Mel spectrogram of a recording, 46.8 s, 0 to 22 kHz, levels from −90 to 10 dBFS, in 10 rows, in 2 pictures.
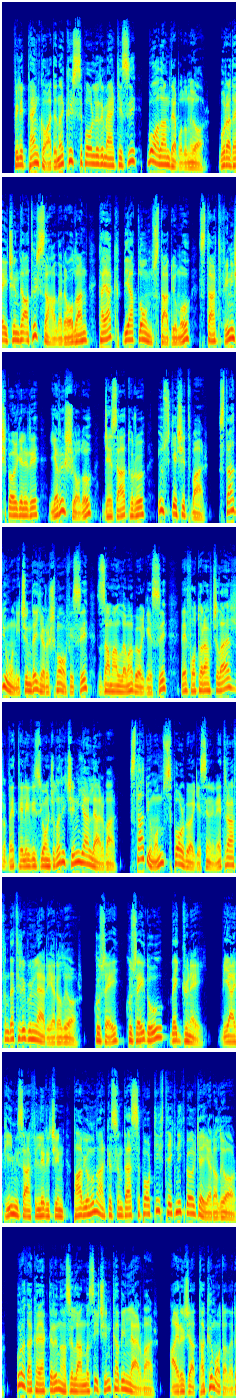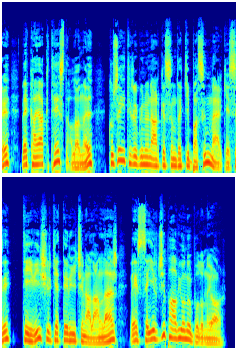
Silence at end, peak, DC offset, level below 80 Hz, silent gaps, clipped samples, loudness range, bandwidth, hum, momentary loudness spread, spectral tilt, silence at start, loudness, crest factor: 0.25 s; 0 dBFS; under 0.1%; -34 dBFS; none; under 0.1%; 2 LU; 13.5 kHz; none; 5 LU; -5.5 dB/octave; 0.25 s; -13 LUFS; 12 dB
